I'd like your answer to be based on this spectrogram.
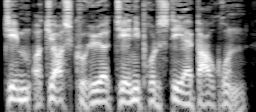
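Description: A man narrating an audiobook in a steady storytelling manner. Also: deep voice, slightly rough, dry recording. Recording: dry close studio sound.

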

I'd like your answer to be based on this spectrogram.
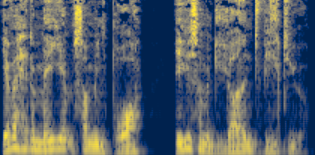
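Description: A man's voice: mid-range voice, animated, mellow, breathy edge. A man voicing a determined, worried young princess in a storybook reading, speaking earnestly.

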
